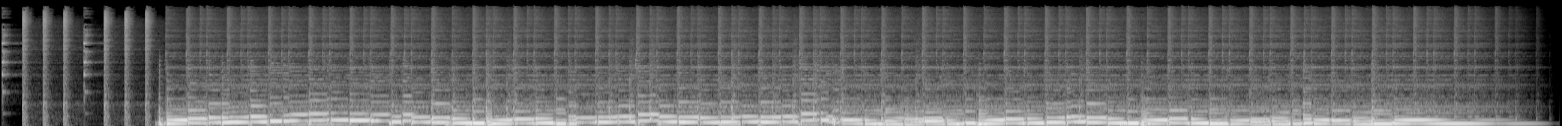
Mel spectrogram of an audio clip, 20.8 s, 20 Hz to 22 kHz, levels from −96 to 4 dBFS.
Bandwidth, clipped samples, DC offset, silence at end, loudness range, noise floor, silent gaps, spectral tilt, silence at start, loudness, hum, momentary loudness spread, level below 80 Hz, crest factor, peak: 17.5 kHz; under 0.1%; under 0.1%; 0.3 s; 2 LU; -34 dBFS; none; -7.5 dB/octave; 0 s; -14 LUFS; none; 11 LU; -34 dBFS; 12 dB; -2 dBFS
